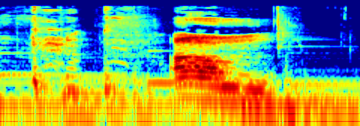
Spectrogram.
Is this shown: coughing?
yes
